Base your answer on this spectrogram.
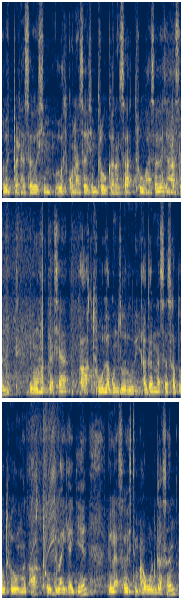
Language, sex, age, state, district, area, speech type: Kashmiri, male, 45-60, Jammu and Kashmir, Budgam, urban, spontaneous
